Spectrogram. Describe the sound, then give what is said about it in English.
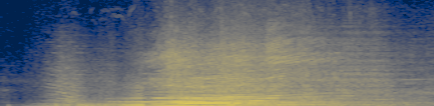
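The Return of the Jedi speeder bike sound effect, a roaring, engine-like whoosh that swells to a loud peak midway and then gradually fades. “Is it a speeder bike? Is it Return of the Jedi speeder bike? Yes, it is.”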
